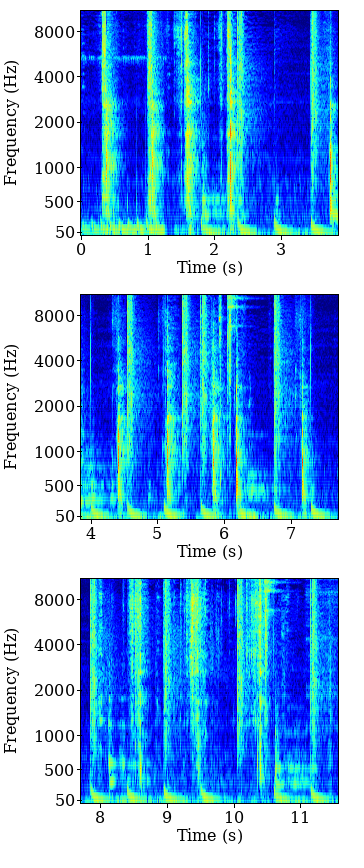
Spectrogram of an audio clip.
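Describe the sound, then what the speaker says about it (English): A knife chops vegetables on a cutting board for a beef bulgogi dish, with steady, close, rapid strikes in quick runs and brief pauses, loud and with no talking. "Now cut the vegetables."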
